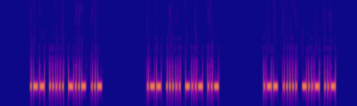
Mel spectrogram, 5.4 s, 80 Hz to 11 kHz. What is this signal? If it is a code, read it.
Morse code, heard as a keyed tone, about 50 wpm, 700 Hz. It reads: W5XU W5XU W5XU
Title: Easy Call Signs Repeated 3x - 50wpm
